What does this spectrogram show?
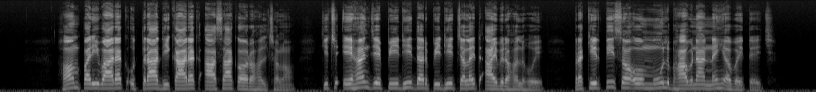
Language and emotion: Maithili, sad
